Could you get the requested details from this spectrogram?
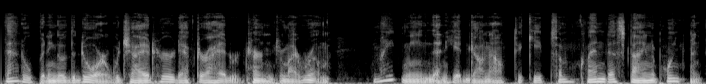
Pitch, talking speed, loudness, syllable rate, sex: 95 Hz, 240 wpm, -17 LUFS, 5.7 syllables/s, male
